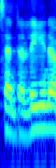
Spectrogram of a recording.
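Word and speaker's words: St Helena: reason I hesitated at the end is it's pronounced Selina which you said s El it was the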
